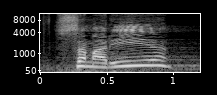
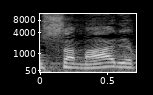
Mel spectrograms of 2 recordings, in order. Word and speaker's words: Samaria: em Jerusalém na Judeia Samaria ou samária como alguns preferem pronunciar e até aos conf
